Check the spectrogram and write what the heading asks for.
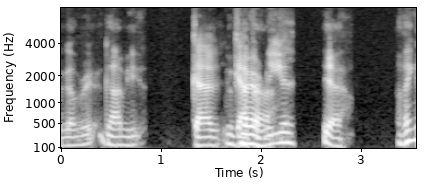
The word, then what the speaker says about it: Gaviria: December 1st, 1949, Pablo Emilio Escobar, Guevara, right? Did I say that? How do you say his last name? Is it Guevara? Pablo Emilio Escobar Gaviria.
